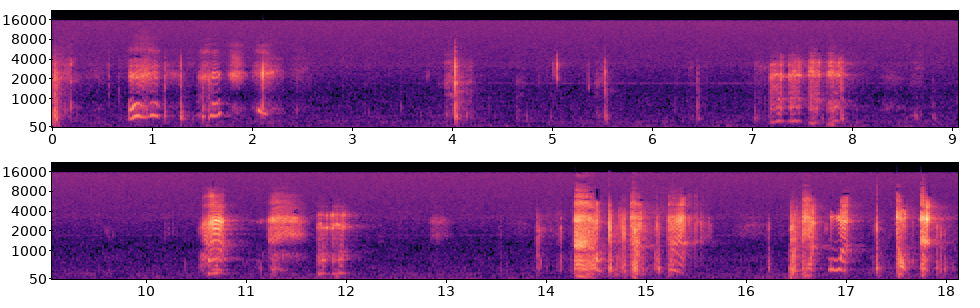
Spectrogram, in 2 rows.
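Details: A 9-month-old infant fake coughing: brief, breathy cough-like bursts made on purpose, separated by quiet pauses.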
